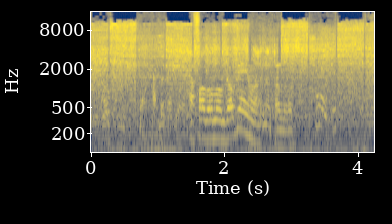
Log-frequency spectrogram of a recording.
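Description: Spirit box radio sweeping with a steady hiss of static, with short snatches of voice breaking through about two seconds in and again near three seconds. The investigators take the voice for a spirit saying someone's name.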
